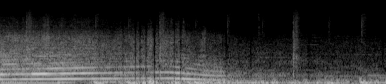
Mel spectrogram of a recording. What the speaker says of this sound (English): This car has a full Top Gear stainless steel valved exhaust system fitted to the car.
